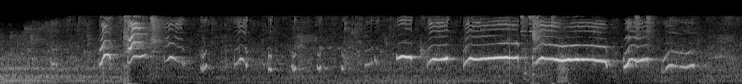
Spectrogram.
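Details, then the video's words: Female Husky puppy, the talkative one of the household, whining again: high, wavering whines with bright overtones, first in short separate bursts, then in longer drawn-out whimpers that rise and fall, several per second. "Husky puppy whining again"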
